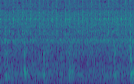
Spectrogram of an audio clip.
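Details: Nissan Note with no service record; even, quick idle pulses with a light steady tick and no misses or knocks. Ticking over smoothly.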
